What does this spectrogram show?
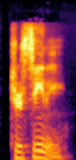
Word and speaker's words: Tersigni: Tercini, by the way, her last name. I think I pronounced that right. You did. Yes. Tini like no G.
